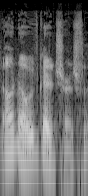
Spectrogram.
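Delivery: high, offhand, nonchalant tone. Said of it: "nonchalantly said".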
